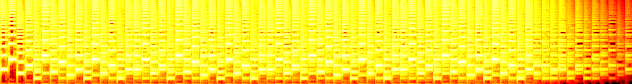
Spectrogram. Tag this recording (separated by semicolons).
atmosphere; loop; drum; dance; beat; electro; effect; electronic; techno; trance; music; rave; bass; sound; club; house; layers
